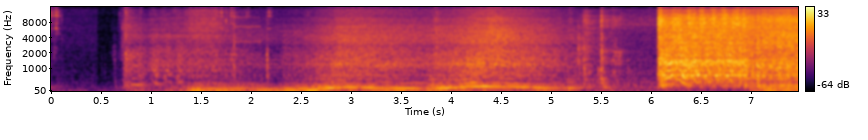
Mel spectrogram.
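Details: 2005 Peugeot 206 1.1 TU petrol engine after replacing failed injector 3 that caused a misfire and power loss: starts and blips up and down smoothly with no misfire stumble, then loud rushing noise covers it.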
